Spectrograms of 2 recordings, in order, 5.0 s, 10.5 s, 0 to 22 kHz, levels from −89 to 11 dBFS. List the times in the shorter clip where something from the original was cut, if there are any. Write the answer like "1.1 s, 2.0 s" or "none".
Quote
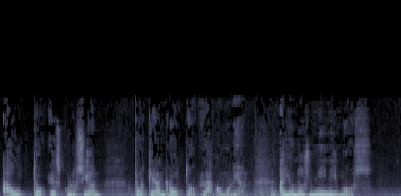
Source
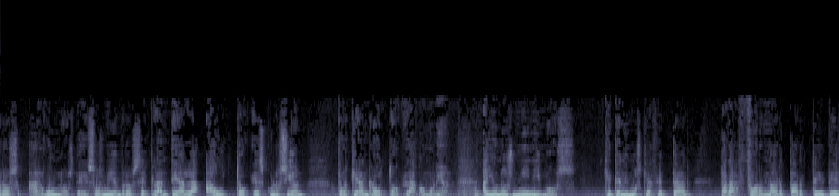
none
